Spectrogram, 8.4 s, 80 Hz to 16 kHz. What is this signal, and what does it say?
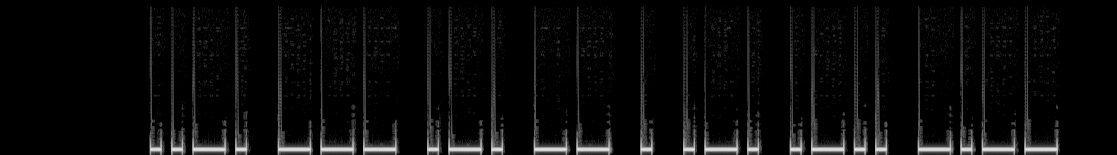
Morse code, heard as a keyed tone, about 14 wpm, 700 Hz. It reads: FORMERLY
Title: LY Suffix - Top 100 Words with Base Words 15wpm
